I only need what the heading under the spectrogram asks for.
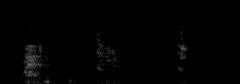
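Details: Two one-day-old pygmy goat kids, with their protective mother nearby, give three high, thin bleats in winter, the last brief and clipped; the kids squeal in confused panic when picked up.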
